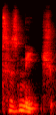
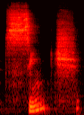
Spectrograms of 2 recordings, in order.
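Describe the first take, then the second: First: The name begins with a TS sound. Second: The name begins with a plain S sound. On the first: This is how the speaker used to say it. "I used to pronounce it Tznich all my life" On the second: This is the official pronunciation. "they pronounced it Sinch"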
